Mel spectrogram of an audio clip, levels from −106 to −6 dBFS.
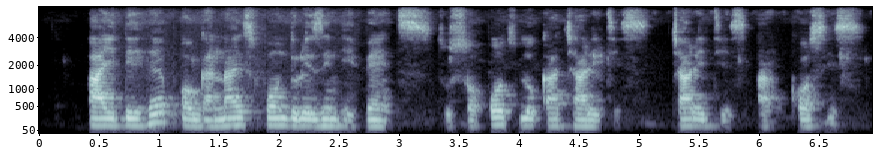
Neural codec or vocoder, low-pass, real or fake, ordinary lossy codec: none; none; real; none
